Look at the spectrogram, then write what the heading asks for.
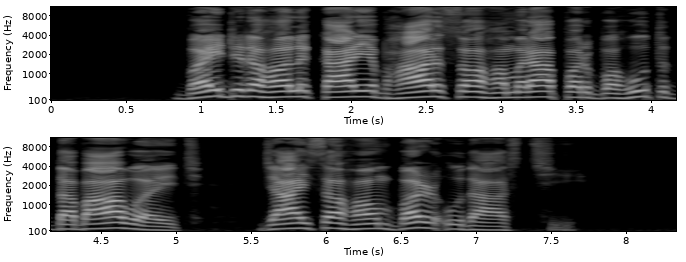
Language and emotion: Maithili, sad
